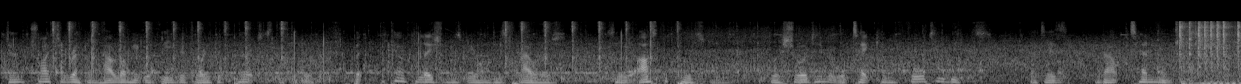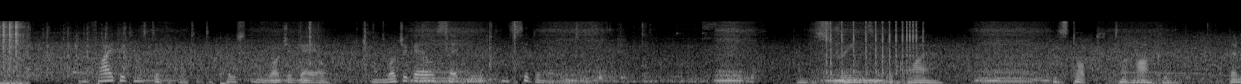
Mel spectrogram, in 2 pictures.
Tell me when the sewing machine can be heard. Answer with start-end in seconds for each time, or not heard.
0.0-24.7.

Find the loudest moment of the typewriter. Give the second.
12 s.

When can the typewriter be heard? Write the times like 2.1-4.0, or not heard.
0.5-2.9, 5.0-6.8, 11.8-12.8, 15.4-17.6, 20.6-21.7.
